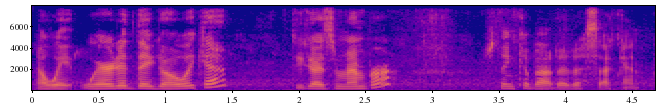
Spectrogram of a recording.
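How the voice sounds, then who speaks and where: Expressive woman teacher reading aloud, noisy recording. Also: mid-range voice, brisk. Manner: expressive, questioning the young listeners. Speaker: elementary school teacher. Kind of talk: storybook read-aloud for pupils with casual asides.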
